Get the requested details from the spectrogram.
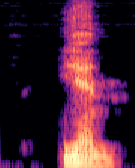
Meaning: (noun) 1. The unit of Japanese currency (symbol: ¥) since 1871, divided into 100 sen 2. A coin or note worth one yen 3. A strong desire, urge, or yearning; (verb) To have a strong desire for
- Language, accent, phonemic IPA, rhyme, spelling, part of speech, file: English, Australia, /jɛn/, -ɛn, yen, noun / verb, En-au-yen.ogg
